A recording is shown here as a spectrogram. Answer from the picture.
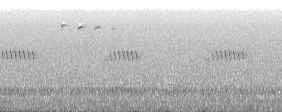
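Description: Birds calling: a short, fast trill of about eight notes, repeated three times about two seconds apart, with a few faint, very high, thin chirps in between.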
